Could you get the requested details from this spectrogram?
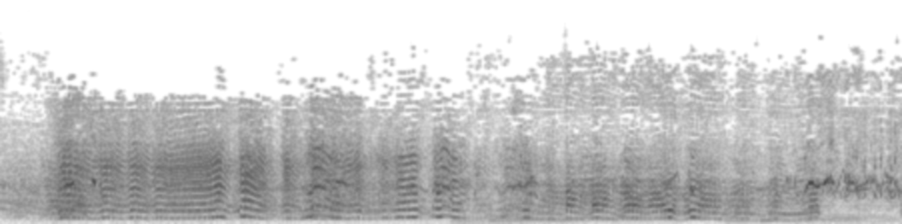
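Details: A penguin that has just reached its nest in a colony of half a million calls to find its own chick, giving loud, quavering trumpeted calls with a rapidly wobbling voice, over soft background music.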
